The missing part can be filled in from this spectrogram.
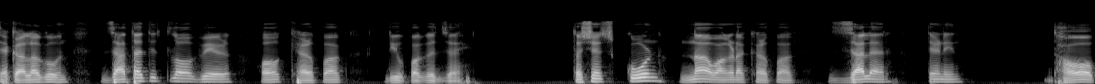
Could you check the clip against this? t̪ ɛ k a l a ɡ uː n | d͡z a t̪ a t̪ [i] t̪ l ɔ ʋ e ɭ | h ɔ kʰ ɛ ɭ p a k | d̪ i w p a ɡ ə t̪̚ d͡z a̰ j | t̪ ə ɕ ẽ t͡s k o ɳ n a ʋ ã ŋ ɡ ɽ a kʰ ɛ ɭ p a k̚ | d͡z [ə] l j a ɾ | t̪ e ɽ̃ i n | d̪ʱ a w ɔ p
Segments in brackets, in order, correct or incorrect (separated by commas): correct, incorrect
